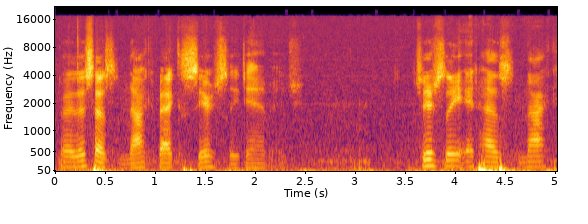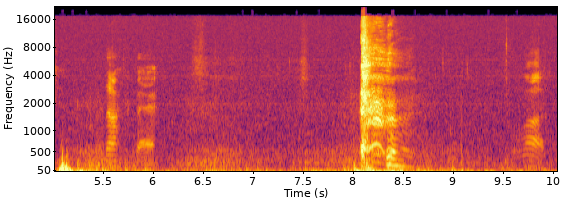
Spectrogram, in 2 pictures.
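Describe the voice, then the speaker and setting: A man drifts through casual gameplay commentary at an unhurried pace, trailing off and restarting his sentences. His voice sits in a middling pitch, and a steady hiss and mouse clicks run under the recording. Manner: rambling and halting, many fillers and restarts. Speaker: gaming channel host.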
